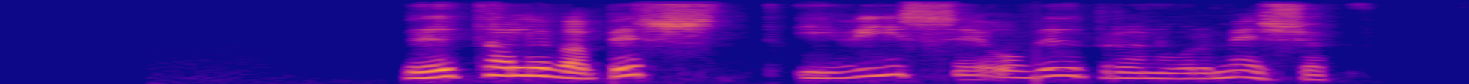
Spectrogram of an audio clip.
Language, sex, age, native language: Icelandic, female, 50-59, Icelandic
